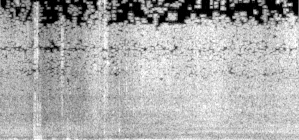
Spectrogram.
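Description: A car drives through a fast-food drive-through, its engine giving a steady, low rumbling hum at moderate loudness, with no voices.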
